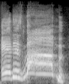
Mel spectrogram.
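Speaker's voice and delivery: high, slow shouted add-on; big excited shout-out. Real, not acted. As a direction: call it out with glee.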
